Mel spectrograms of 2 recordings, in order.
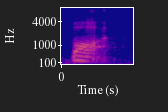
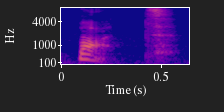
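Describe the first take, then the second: First: The final T is stopped without a release. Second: The final T is fully released with air. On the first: The speaker calls it right. "what's called a stop T" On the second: The speaker calls it wrong. "So it won't be bought"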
